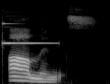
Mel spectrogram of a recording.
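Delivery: "almonds" as AH-munz, silent l, falling; long "ah" and no l in "almonds"; correct plural. Shown as a demonstration. Teacher showing the plural, silent-l "almonds". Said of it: "and in plural".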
